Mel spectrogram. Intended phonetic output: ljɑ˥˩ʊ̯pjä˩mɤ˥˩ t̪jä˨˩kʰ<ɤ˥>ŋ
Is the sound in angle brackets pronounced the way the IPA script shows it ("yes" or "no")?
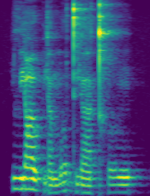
yes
